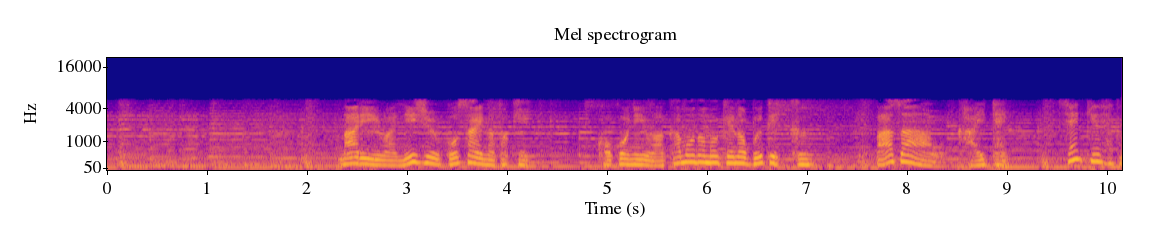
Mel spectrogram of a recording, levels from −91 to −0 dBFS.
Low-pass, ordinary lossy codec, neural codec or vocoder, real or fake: 5.4 kHz; none; codec, 16 kHz in and 24 kHz out, 1 kbps, XY-Tokenizer; fake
